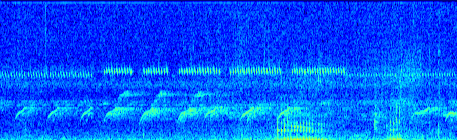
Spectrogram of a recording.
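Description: Insect chorus: a steady high buzz that pulses on and off for a while, with short falling chirps about three a second. About three seconds in comes a brief low growling rumble, the loudest sound.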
